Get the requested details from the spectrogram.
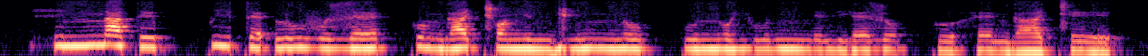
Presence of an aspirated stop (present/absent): present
